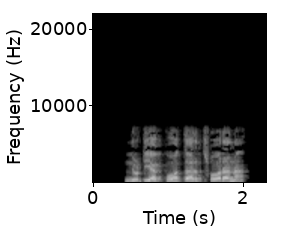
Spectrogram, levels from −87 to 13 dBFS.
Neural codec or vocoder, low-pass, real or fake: none; 7.2 kHz; real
